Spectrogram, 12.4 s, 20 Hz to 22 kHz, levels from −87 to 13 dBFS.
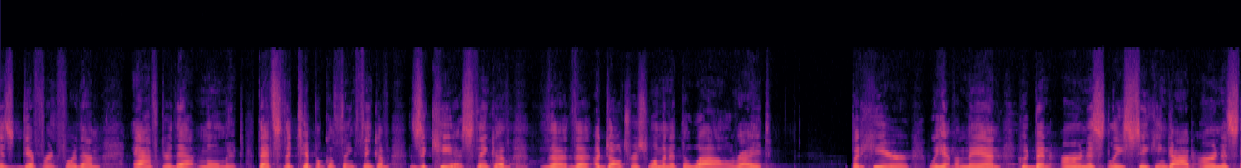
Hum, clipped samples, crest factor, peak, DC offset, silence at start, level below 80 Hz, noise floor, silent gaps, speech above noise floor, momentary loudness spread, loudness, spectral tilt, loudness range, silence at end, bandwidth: none; under 0.1%; 20 dB; -4 dBFS; under 0.1%; 0 s; -80 dBFS; -68 dBFS; none; 45 dB; 6 LU; -24 LUFS; -5 dB/octave; 2 LU; 0 s; 15.5 kHz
